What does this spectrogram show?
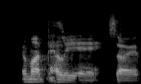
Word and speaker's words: Montpelier: it means happy mountain capital of Vermont is Montpellier there Montpelier sorry I pronounced incorrectly well wonderful well I I think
